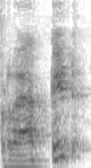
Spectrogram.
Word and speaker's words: RAPD: when you speak of Rapide Rapide Rapide is pronounce it as a rapid or DNA fragments amplified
